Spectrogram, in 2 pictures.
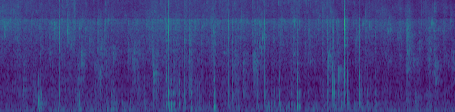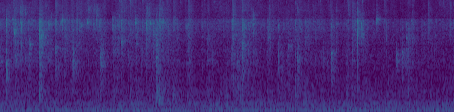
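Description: Conch fritters shallow-frying in hot oil: a steady sizzle full of small spattering crackles, with a few sharper pops in the first half, getting gradually quieter toward the end.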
